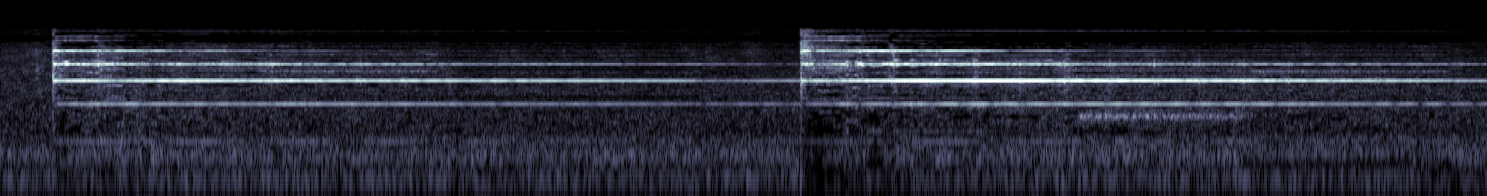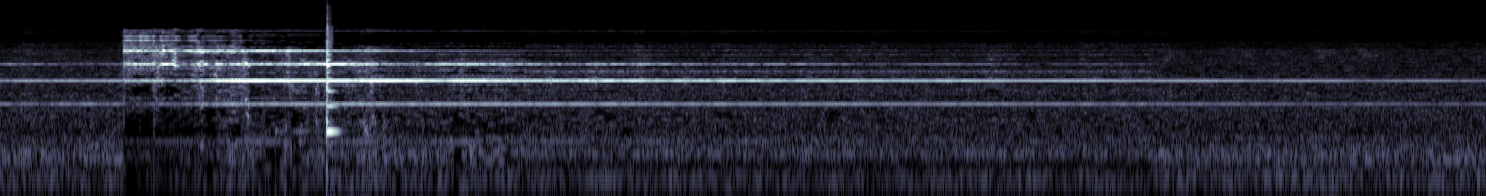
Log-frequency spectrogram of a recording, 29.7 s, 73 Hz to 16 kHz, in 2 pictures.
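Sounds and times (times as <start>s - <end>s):
meditation bell ringing: 0.0s - 29.7s.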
